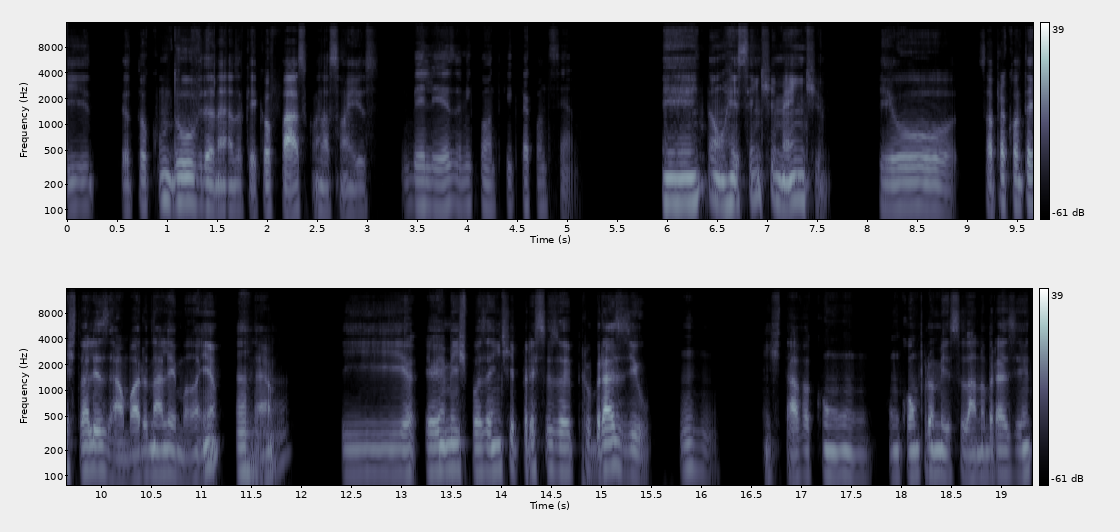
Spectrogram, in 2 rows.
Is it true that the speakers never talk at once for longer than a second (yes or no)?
yes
